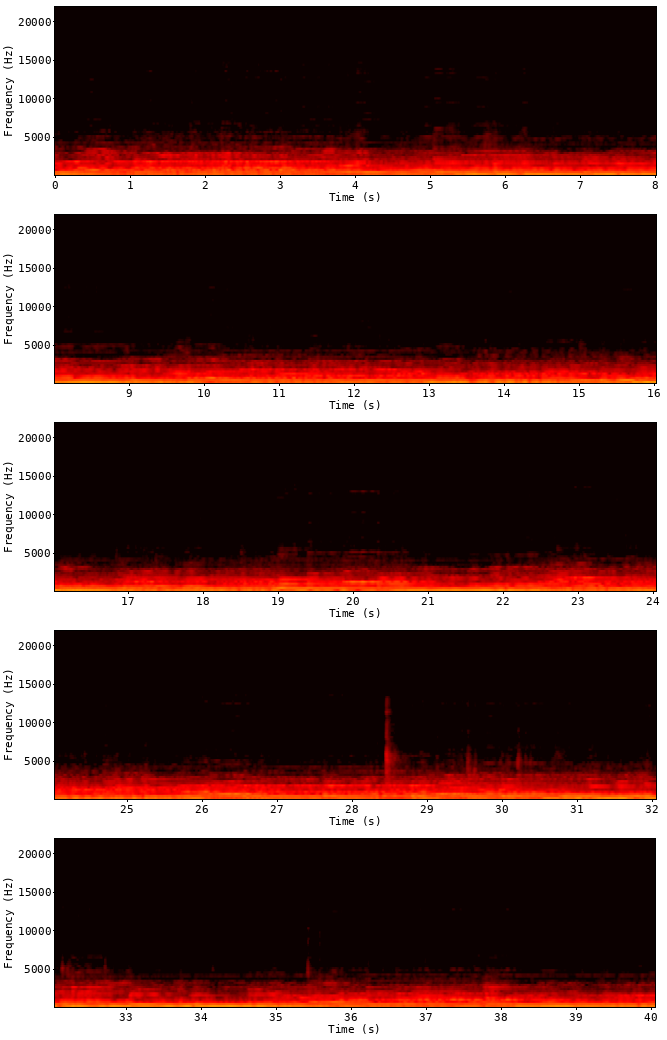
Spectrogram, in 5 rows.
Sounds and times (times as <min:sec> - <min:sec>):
Music: 0:00.0 - 0:40.0.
